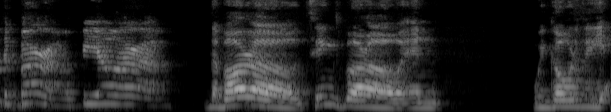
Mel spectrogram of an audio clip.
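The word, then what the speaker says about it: Tyngsborough: I joked in the queue off air how sometimes Tingsboro is spelled differently, and the formal Tingsboro has UGH at the end. What's up with UG? It's obviously silent.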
